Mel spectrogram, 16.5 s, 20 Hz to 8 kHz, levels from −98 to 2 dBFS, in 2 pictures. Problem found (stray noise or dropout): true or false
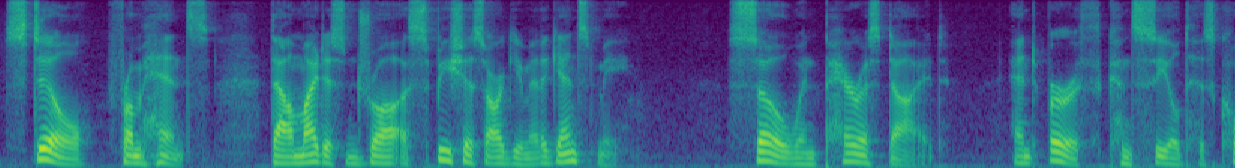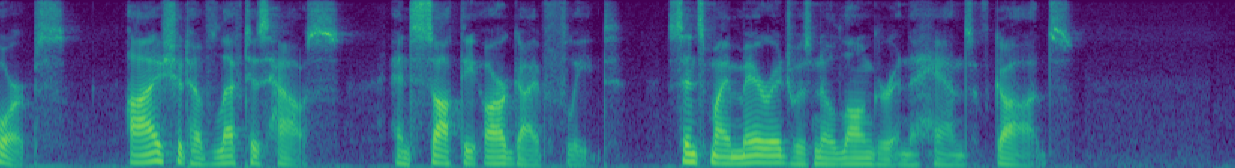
false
